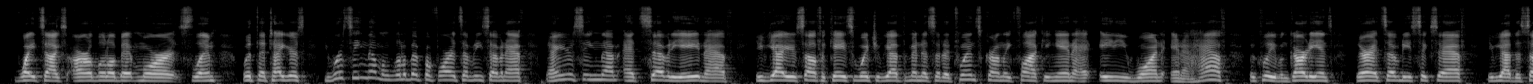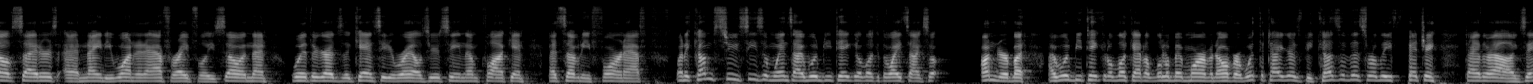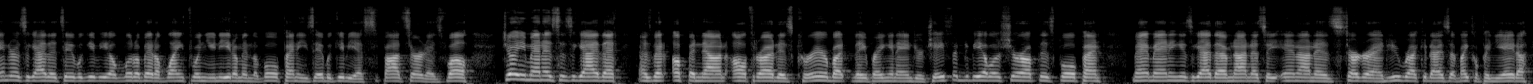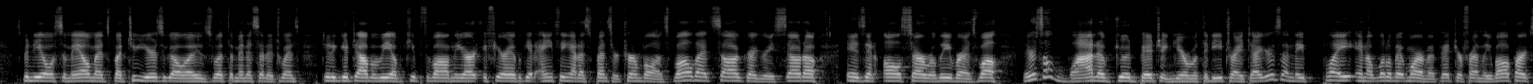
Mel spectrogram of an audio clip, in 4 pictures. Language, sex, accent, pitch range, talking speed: English, male, American, 155-180 Hz, 265 wpm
